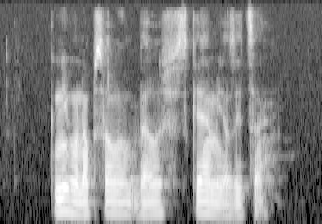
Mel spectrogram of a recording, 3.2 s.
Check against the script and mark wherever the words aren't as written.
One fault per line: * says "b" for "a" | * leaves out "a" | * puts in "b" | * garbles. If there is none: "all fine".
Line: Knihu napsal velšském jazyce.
all fine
